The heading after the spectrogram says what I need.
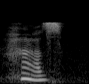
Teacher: has although it's written with an s actually ends with a z a voiced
